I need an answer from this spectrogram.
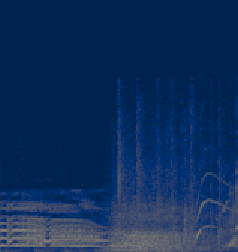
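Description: A black-boned silkie rooster crows early in the morning, one long, loud and strained cry with a bright harmonic tone, followed by a noisy, busy stretch of other sound.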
